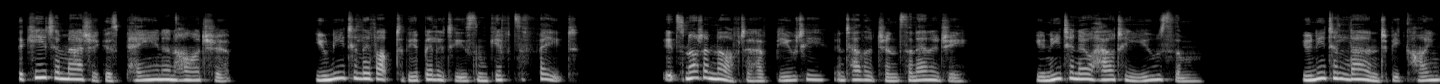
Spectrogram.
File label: Narration Elves UK sample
